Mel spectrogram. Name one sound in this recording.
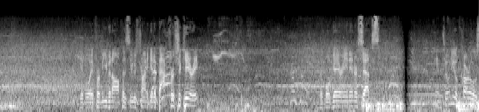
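A large stadium crowd murmurs steadily outdoors.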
